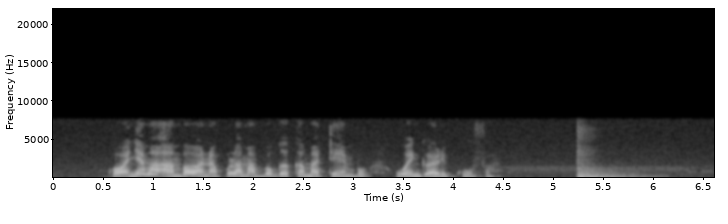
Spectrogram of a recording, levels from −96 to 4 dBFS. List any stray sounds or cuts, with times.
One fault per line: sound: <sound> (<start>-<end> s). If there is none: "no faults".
sound: thud (5.2-6.2 s)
